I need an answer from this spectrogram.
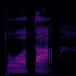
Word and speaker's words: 多大: Lalu, 你今年多大？大应该是第四声, harusnya ada 4 ya, 多大.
